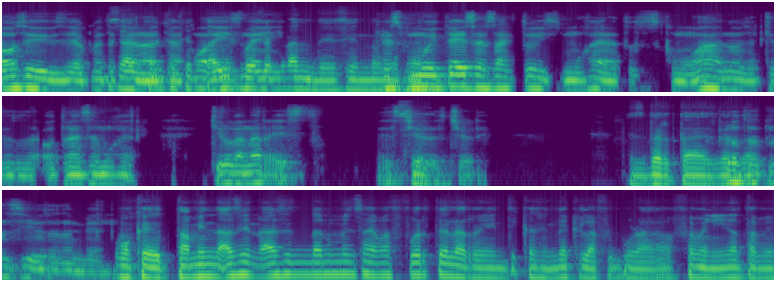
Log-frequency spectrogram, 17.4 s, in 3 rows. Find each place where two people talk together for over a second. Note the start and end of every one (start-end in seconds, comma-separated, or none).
0.7-2.1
